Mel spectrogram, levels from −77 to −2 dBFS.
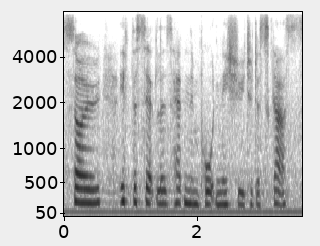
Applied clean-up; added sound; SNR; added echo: none; Musical instrument; 14 dB; none.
